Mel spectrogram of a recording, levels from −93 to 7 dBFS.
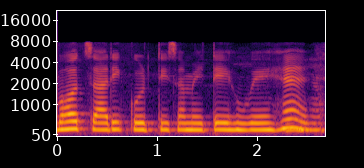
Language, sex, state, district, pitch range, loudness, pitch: Hindi, male, Jharkhand, Deoghar, 215-225 Hz, -15 LUFS, 215 Hz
